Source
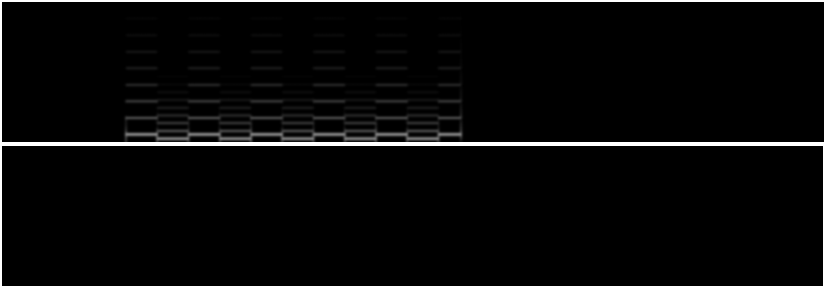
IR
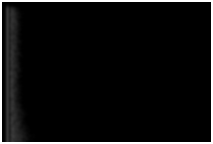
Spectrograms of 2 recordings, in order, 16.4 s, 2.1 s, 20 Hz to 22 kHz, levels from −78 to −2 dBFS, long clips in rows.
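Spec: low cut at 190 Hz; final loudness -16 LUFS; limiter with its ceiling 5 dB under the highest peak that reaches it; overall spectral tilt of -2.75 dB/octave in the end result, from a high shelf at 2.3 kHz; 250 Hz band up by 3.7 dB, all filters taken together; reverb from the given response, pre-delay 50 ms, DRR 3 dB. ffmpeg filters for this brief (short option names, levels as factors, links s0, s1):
-filter_complex "[0:a]highpass=190,equalizer=f=250:t=o:g=6.5,highshelf=f=2300:g=-4.5,alimiter=level_in=2:limit=0.0631:level=0:latency=1,volume=0.501,asplit=2[s0][s1];[1:a]atrim=start_sample=2205,adelay=50[s2];[s1][s2]afir=irnorm=-1:irlink=0,volume=0.891[s3];[s0][s3]amix=inputs=2:normalize=0,volume=11.2"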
